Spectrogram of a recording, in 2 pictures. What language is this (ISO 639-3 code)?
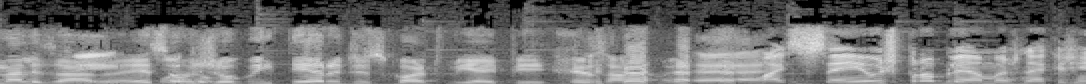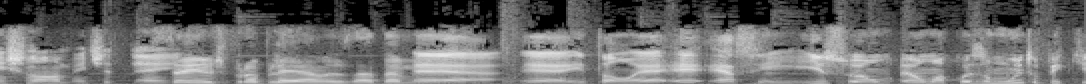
por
